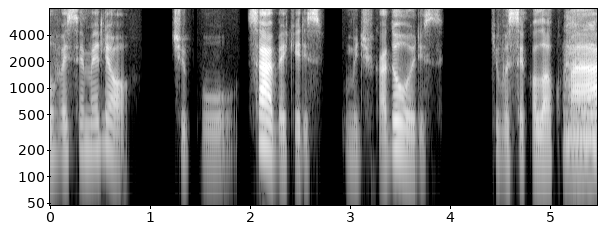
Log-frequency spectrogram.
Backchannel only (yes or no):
yes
